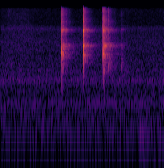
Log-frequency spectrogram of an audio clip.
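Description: Three quick, light clinks about a quarter second apart, each with a brief high ring, as a small hard object is handled in the fingers.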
